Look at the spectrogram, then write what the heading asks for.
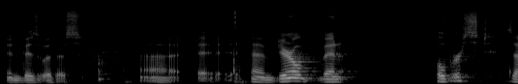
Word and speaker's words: Van Ovost: General Van Ovost, is that how you say it? Van Ovost. Okay, I'm sorry, we don't pronounce that often, from Oklahoma.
